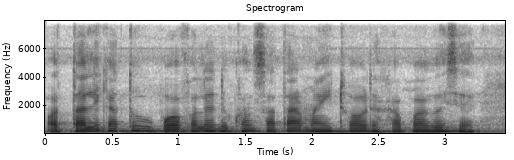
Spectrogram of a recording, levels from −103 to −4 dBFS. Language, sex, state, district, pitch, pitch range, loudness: Assamese, male, Assam, Sonitpur, 140 Hz, 135-145 Hz, -19 LUFS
